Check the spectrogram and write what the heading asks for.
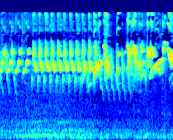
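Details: European goldfinch hybrid of Californian breeding, singing in spring. A quick run of evenly spaced high chirps gives way to rising, slurred whistles and twitters.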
